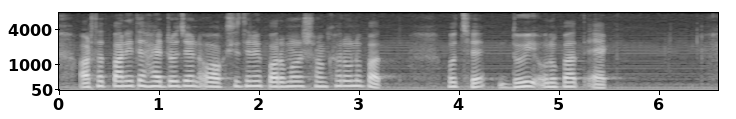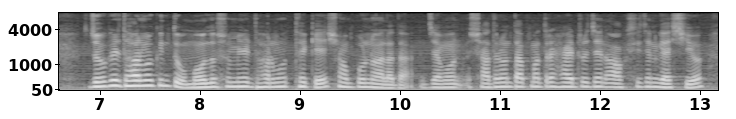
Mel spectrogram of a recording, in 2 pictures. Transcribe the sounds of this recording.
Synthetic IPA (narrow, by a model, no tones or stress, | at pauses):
ɔɾt̪ʰat̪̚panit̪eɦajɖɾod͡ʑeno̰ɔksid͡ʑeneɾpɔɾomonoɾʃɔŋkʰaɾonupad̪ | ɦotːɕʰed̪ujo̰nupad̪ɛk | d͡ʑoɡeɾd̪ʱɔɾmokint̪umowloʃomiɾd̪ʱɔɾmot̪ʰekeʃɔmpuɾnoalad̪a̰d͡ʑɛmonʃad̪ʱaɾont̪apmat̪ːɾaɦajɖɾod͡ʑenoɔksid͡ʑenɡɛʃio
